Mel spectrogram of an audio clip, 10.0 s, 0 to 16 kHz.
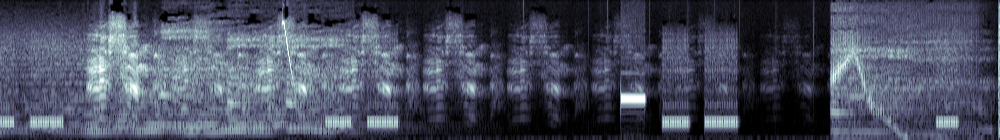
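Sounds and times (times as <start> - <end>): telephone-style electronic beeps: 6.2 - 7.4.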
